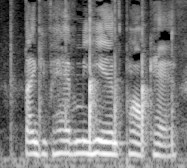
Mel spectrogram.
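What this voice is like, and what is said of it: Genteel imitation of another person's voice. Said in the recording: “what is that voice? It was like Mike Tyson. ... It was like a genteel Mike Tyson.”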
